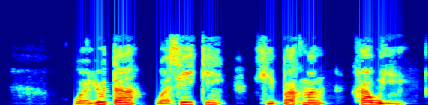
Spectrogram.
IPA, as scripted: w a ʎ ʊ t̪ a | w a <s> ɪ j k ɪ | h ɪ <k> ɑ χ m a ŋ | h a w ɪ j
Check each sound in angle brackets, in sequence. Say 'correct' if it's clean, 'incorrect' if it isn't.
correct, incorrect: p

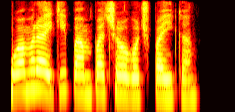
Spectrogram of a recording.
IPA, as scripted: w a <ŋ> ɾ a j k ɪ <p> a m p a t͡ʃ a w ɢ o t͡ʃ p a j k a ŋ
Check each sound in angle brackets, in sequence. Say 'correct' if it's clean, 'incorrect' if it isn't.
incorrect: m, correct

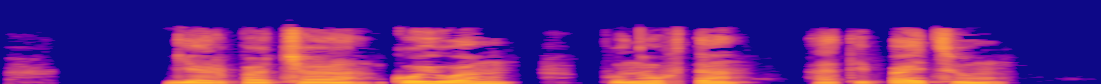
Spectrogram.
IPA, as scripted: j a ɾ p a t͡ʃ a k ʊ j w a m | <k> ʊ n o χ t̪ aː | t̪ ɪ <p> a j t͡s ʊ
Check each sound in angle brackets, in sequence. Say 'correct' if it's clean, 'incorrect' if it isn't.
incorrect: p, correct

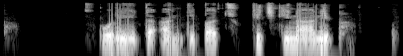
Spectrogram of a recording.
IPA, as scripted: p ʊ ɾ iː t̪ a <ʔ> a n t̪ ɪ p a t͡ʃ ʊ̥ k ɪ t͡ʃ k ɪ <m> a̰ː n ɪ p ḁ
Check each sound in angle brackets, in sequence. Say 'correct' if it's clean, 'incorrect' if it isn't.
correct, incorrect: n

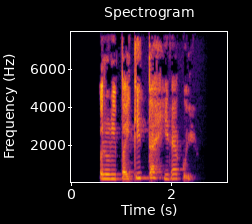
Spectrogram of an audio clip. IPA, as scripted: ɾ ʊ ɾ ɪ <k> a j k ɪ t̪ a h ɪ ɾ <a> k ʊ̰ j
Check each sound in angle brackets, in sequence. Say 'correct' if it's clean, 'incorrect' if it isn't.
incorrect: p, correct

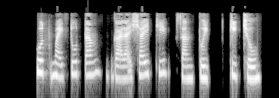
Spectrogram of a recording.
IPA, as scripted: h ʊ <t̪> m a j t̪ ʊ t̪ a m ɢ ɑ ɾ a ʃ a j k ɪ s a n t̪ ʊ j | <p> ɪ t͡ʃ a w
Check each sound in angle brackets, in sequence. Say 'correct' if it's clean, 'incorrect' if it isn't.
correct, incorrect: k

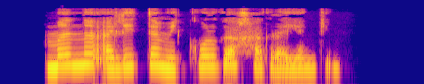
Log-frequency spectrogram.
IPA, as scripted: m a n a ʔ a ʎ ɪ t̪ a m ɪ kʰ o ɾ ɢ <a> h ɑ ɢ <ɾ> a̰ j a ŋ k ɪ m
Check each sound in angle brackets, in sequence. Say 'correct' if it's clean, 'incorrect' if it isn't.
incorrect: ɑ, correct

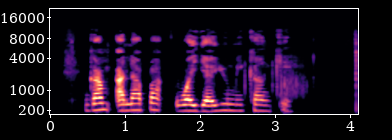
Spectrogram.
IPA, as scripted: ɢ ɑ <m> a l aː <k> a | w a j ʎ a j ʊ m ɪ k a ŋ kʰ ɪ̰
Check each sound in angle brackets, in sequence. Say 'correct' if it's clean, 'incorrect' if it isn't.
correct, incorrect: p

